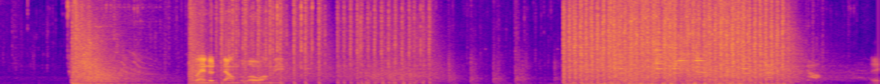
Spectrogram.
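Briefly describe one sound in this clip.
A rifle fires loud bursts that echo.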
